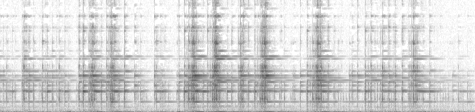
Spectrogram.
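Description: A small glass carousel figurine with hanging glass horses spins after a push by hand, and the glass pieces clink together in a bright, continuous tinkling. Rapid, overlapping chime-like clinks rise and fall in loudness over the clip, with short ringing tails.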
